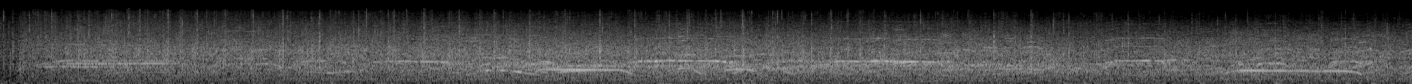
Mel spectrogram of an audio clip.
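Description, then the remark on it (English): A large audience, asked to clap if they think they would go to heaven, applauds steadily for about fourteen seconds, dense clapping at a constant loud level, with a few faint whistles or shouts rising above the crowd noise. “By round of applause, how many of y'all think if the world were to end right now, clap if you think you'd go to heaven?”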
